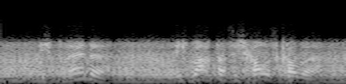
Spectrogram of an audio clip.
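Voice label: German on fire mood low, speech; War Thunder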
